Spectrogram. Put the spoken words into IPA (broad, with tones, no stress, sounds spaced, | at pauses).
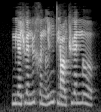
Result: m j ɛ˨˦ ɕ ɥ ɛ˧ n̪ y˦ x ə˨˩ n l i˦ ŋ t̪ j ɑ˨˦ ʊ̯ t͡ɕ ɥ ɛ˦ n n̪ ɤ˥˨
